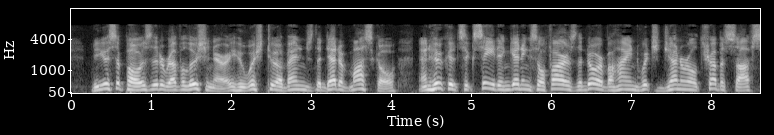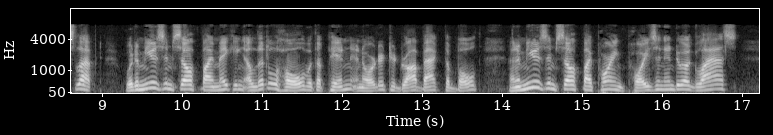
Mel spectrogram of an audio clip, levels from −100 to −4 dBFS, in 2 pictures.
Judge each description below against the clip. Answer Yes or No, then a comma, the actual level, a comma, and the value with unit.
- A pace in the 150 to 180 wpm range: No, average, 200 wpm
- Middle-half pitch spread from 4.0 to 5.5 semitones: Yes, average, 4.3 semitones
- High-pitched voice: No, medium, 175 Hz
